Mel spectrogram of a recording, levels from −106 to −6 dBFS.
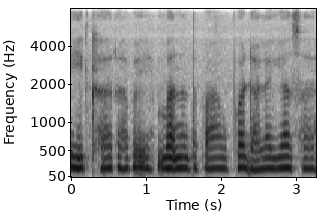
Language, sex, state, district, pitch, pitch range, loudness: Bhojpuri, female, Uttar Pradesh, Gorakhpur, 185 Hz, 185-195 Hz, -19 LUFS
